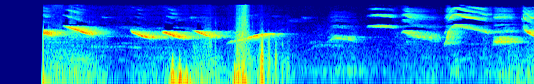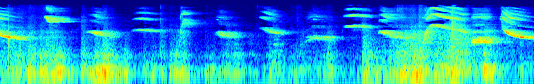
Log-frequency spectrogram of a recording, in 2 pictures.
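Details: Green-winged saltator song, played to get other saltators fired up to sing: dense, overlapping whistled phrases rising and falling about once a second, with a few sharp knocks near the start.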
